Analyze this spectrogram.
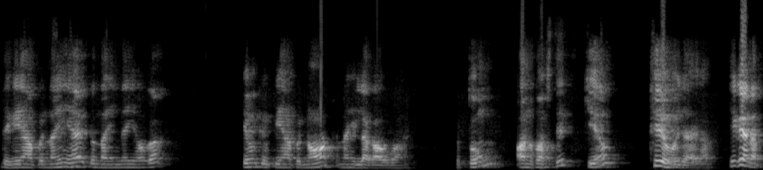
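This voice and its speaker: A man teaching English grammar in Hindi, reading sentences slowly and checking his students follow. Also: a little high, lively intonation. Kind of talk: classroom-style grammar lesson. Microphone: writing on a board while talking. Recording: dull lo-fi sound.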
